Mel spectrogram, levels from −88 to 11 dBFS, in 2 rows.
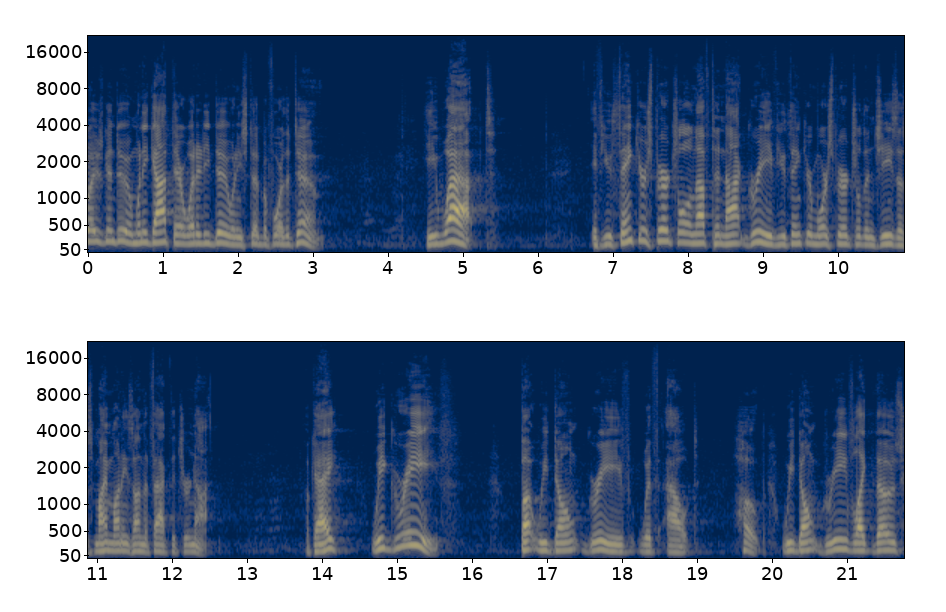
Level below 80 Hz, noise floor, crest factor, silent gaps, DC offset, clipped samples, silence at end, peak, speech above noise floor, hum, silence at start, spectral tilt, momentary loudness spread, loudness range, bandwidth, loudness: -78 dBFS; -70 dBFS; 24 dB; none; under 0.1%; under 0.1%; 0 s; -4 dBFS; 43 dB; none; 0 s; -6.5 dB/octave; 12 LU; 5 LU; 16 kHz; -27 LUFS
